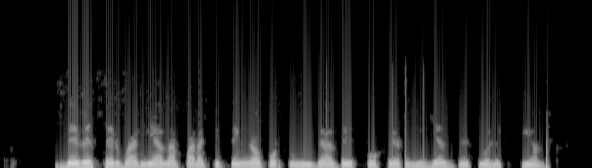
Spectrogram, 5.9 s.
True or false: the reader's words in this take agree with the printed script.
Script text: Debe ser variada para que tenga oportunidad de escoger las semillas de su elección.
false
